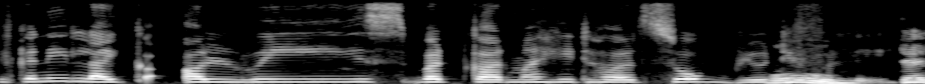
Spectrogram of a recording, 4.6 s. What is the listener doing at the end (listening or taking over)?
taking over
